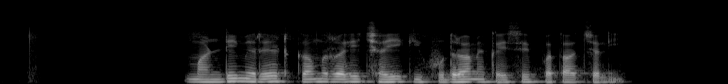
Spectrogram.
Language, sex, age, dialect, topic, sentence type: Magahi, male, 18-24, Western, agriculture, question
